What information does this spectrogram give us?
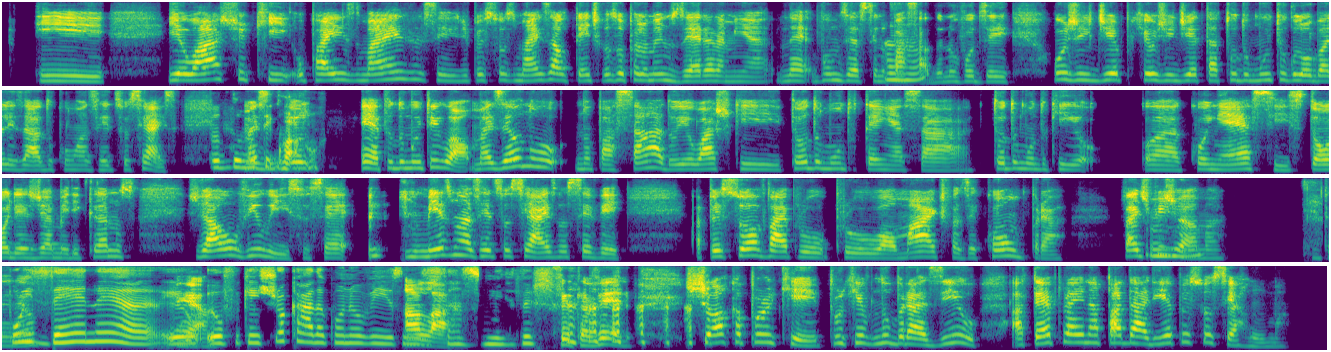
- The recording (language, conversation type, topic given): Portuguese, podcast, Por que o público valoriza mais a autenticidade hoje?
- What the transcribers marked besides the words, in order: tapping; laughing while speaking: "igual"; throat clearing; laugh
